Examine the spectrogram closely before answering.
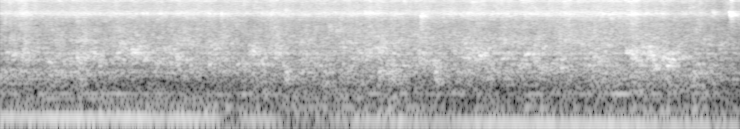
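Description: Tap water running steadily into a kitchen sink while pieces of beef skin are rinsed under it by hand.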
